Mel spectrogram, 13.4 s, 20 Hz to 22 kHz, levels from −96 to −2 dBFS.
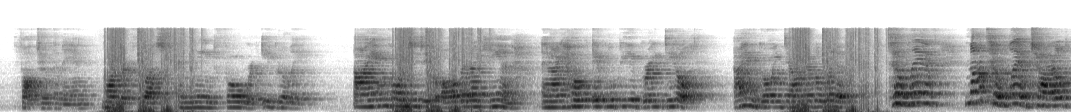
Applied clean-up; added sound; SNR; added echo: none; Tearing; 8 dB; reverberation time 0.7 s.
